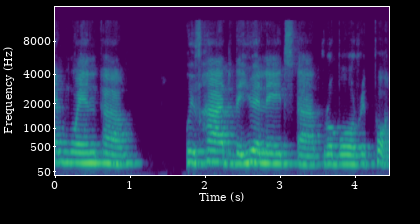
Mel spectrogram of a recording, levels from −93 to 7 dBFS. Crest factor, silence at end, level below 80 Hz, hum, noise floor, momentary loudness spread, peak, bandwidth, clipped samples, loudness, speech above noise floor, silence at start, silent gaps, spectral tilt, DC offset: 16 dB; 0 s; -74 dBFS; none; -80 dBFS; 9 LU; -12 dBFS; 12.5 kHz; under 0.1%; -27 LUFS; 54 dB; 0 s; none; -6.5 dB/octave; under 0.1%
